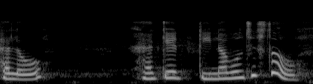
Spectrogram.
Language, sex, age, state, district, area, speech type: Bengali, female, 18-30, West Bengal, Kolkata, urban, spontaneous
